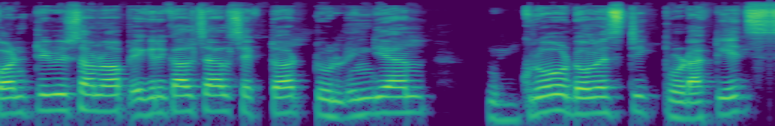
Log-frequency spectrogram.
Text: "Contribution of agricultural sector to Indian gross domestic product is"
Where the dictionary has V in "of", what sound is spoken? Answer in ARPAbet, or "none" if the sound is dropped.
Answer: P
